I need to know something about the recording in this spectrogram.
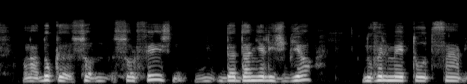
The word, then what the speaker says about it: Ichbiah: Voilà, donc solfège de Daniel Ishbia, nouvelle méthode simple. Ishbia s'écrit I-C-H-B-I-A-H.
